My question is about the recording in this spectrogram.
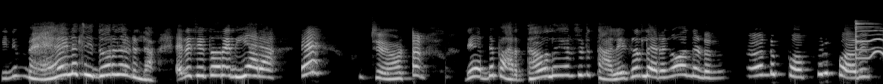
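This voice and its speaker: A woman's voice: very high-pitched, no room sound. A woman playing a spoiled young newlywed who keeps threatening to tell her father. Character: pampered young bride, spoiled daddy's girl. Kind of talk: comedy skit acting. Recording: slightly dull lo-fi audio.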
